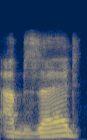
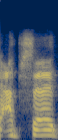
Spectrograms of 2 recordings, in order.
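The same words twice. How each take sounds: First: The middle consonant is a buzzing Z sound. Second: The middle consonant is a hissing S sound. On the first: The speaker calls it wrong. "I keep pronouncing it with a Z" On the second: The speaker calls it right. "I'm trying to say absurd now because to me it doesn't sound right"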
